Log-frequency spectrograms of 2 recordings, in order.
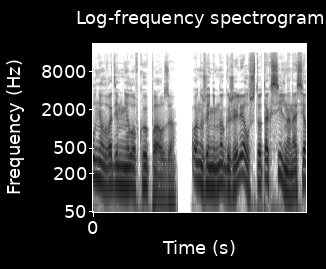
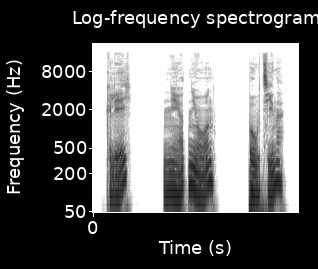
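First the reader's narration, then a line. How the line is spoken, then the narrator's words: Surprised whisper. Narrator (Russian): Удивленно прошептала она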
